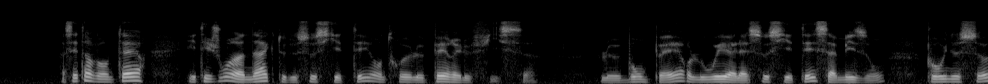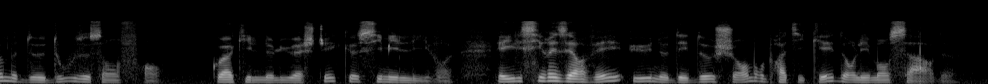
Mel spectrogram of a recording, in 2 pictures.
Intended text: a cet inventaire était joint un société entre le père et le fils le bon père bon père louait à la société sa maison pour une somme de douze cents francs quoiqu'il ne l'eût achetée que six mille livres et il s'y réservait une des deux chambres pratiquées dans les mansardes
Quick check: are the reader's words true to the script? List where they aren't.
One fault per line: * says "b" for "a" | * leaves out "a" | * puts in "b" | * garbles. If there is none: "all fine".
* puts in "acte de"
* leaves out "bon père"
